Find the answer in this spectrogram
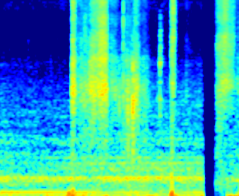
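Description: Light rustling and scraping handling noise with a few small clicks, over a faint low hum; the rustling starts a little under a second in.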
